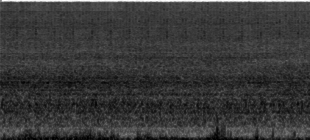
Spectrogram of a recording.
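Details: Holden VZ Commodore police pack at idle, with milky sludge under the oil cap (owner suspects a gasket). A rough idle with a loose, irregular rattle over the low rumble; cause unclear.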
